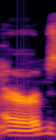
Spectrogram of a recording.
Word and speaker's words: herb: my vitamins and my herbs and whatnot your herbs my herbs yeah i call them herbs you would they shouldn't have an h on if you don't want the h sound you like the whole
